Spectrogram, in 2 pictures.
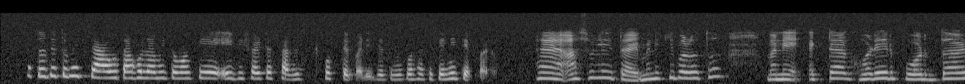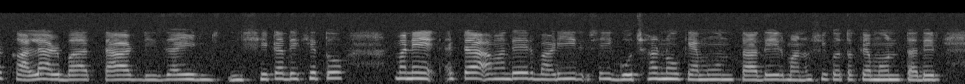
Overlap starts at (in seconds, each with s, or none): none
